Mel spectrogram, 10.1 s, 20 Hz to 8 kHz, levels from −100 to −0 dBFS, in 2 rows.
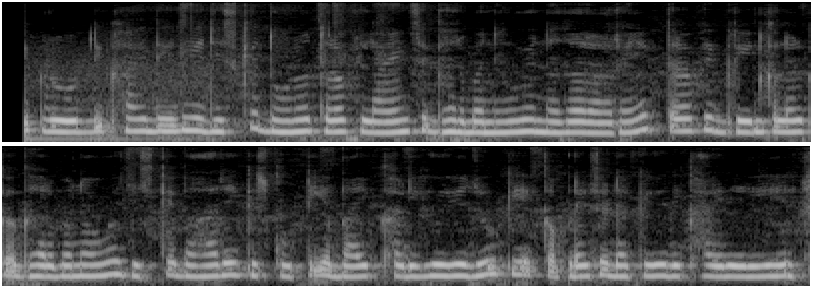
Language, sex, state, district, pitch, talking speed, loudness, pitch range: Hindi, female, Andhra Pradesh, Anantapur, 240 Hz, 280 wpm, -33 LUFS, 230-250 Hz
